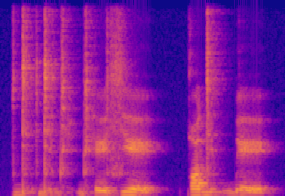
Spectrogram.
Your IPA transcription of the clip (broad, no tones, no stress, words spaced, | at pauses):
dʲo̰dʲed hḭdhe sʲe | qɔdjo̰ ɡ͡be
